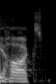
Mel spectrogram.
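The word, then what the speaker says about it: Hauck: the tape on robbie hawk's brother from montana so we talked about robbie hawk he misspelled it but robbie hawk's little brother maybe we're mispronouncing hawk it's h-a-u-c-k i think it's hawk robbie hawk's little brother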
